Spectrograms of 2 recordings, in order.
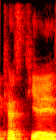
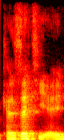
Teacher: saying Cazetiers as if it's almost just 2 syllables rather than 3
